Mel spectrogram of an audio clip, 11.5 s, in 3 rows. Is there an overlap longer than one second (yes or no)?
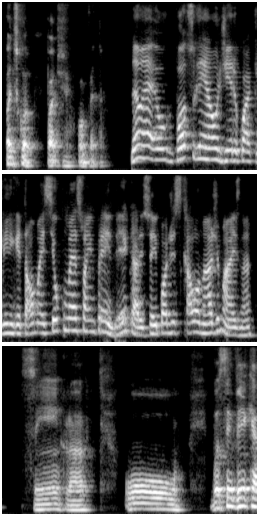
no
